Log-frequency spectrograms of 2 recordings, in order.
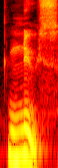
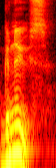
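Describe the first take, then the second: First: The word begins with an N sound. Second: The word begins with a hard G sound.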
